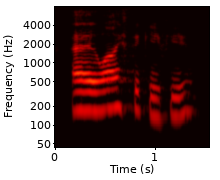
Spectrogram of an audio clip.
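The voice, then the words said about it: Pathetic, wimpy voice. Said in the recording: “in a really pathetic, wimpy voice”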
